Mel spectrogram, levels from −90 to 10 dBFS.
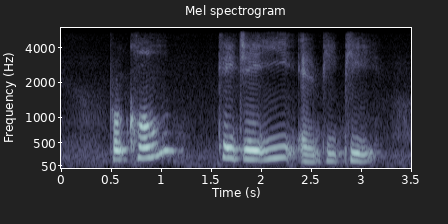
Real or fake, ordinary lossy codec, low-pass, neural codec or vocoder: fake; none; 5.4 kHz; codec, 16 kHz in and 24 kHz out, 0.9 kbps, LongCat-Audio-Codec, fine tuned four codebook decoder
